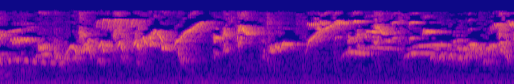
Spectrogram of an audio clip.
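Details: Dense White-rumped shama song, a rapid tumble of whistled, swooping notes rising and dropping in quick succession, its voice shifting continuously with almost no pauses.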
